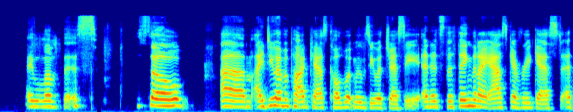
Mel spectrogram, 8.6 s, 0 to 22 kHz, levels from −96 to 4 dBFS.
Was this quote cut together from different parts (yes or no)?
no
